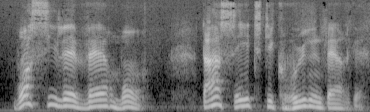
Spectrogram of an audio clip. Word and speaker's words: Vermont: Daher hat Vermont seinen Namen und deshalb wird er auf der zweiten Silbe betont, nicht auf der ersten, wie es im Englischen korrekt wäre.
